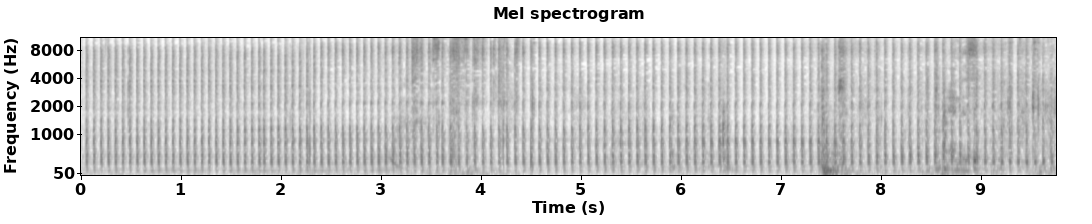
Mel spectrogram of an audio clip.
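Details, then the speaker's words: 2006 Chevy Impala: fast even dry clicking about twice a second from inside the dash, occurring with factory remote start or switching heat to air, continues briefly after shutoff; cause unknown. "still makes when you cut the car off as well. And you can like hear it under the hood. Well, it's you can tell it's kind of more in inside the car."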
